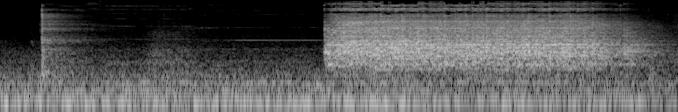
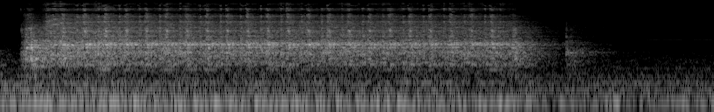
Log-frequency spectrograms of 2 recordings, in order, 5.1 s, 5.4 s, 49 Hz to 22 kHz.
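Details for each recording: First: Yamaha C3 moped after a fuel pump replacement, new plug and battery: steady high starter whir that never catches. Fuel is reaching the injector; cause not yet confirmed. Cranks but no start. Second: Yamaha C3 moped after fuel pump replacement (old pump silent despite 12 V): steady high whir with quick even pulses for about four seconds as key is turned and engine cranks; new pump working.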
